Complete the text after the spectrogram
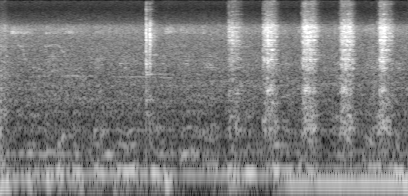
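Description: A metal grater scrapes and rattles in a hand.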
